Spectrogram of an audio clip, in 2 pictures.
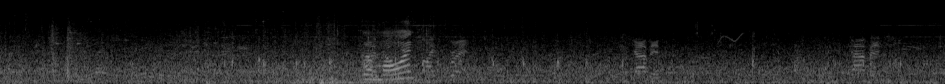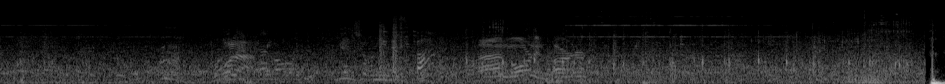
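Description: Horse hooves clop on cobblestones.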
